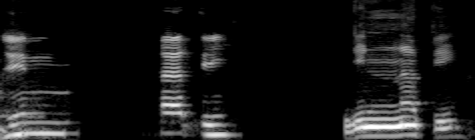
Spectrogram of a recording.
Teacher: এখানে গুণনা আছে মাদ নাই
